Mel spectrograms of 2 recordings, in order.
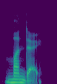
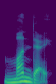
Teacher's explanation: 2 syllables, mon, day. The first syllable is the stressed one.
